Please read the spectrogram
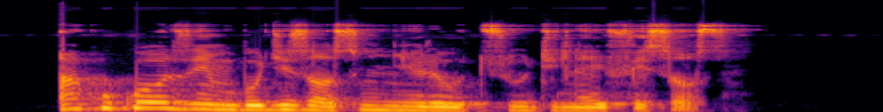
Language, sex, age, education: Igbo, male, 15-29, tertiary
